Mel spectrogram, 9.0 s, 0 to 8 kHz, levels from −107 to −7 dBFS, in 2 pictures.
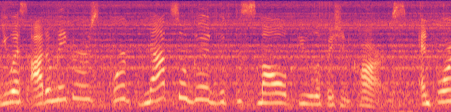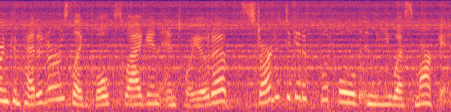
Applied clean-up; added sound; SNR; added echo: none; Hiss / Fire; 10 dB; none.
